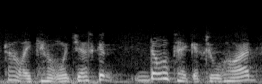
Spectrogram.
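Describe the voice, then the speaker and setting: An earnest, loyal American youngster in 1940s radio adventure. The boyish voice is high, excitable and very lively. It comes through thin and hissy, as on an old broadcast. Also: male voice, moderate pace, phone-quality sound. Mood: earnest, concerned. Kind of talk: 1940s radio serial acting.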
